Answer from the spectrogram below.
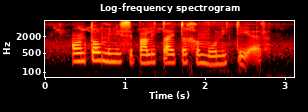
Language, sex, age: Afrikaans, female, 21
